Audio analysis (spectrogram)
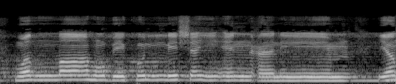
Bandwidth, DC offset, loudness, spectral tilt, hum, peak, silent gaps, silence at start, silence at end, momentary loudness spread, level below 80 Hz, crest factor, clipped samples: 10.5 kHz; under 0.1%; -18 LUFS; -5 dB/octave; none; -4 dBFS; none; 0 s; 0 s; 4 LU; -62 dBFS; 14 dB; under 0.1%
